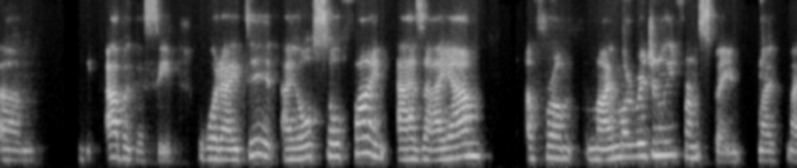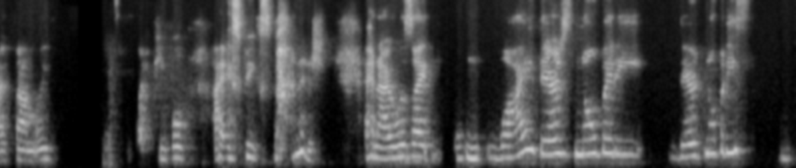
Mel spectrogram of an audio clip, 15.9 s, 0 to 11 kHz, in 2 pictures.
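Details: Woman with aphasia after a massive double stroke (ischemic and hemorrhagic) at age 48 in June 2012; she was mute at first, had about three years of speech therapy, and has residual word-finding difficulty; finding: aphasia.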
